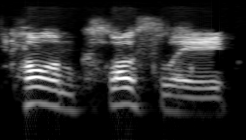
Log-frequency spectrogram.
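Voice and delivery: usual speaking voice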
